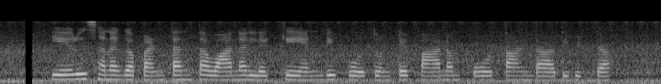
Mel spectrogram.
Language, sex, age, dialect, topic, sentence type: Telugu, female, 18-24, Southern, agriculture, statement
